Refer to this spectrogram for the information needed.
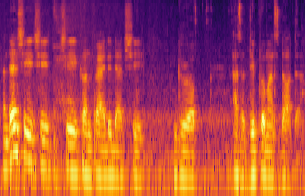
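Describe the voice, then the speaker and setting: A man's voice: lowish voice, expressive, normal speed, mellow. Guy interviewing a poet, lots of yeah and mm-hmm, bit of hum behind. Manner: encouraging with frequent backchannel replies. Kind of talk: conversational interview.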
